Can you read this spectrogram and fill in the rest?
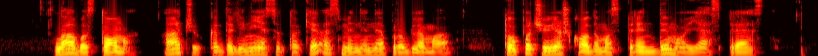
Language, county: Lithuanian, Klaipėda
